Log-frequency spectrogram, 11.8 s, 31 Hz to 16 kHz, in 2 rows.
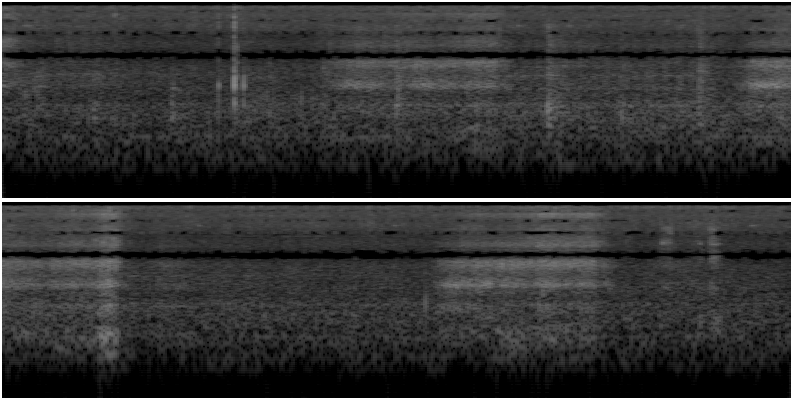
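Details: A man recorded on a phone while snoring, as proof that he snores: three rattly snoring breaths about three and a half seconds apart, roughly 17 breaths a minute, in a quiet room.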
